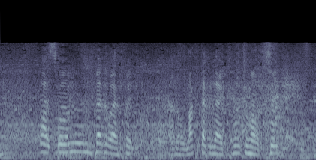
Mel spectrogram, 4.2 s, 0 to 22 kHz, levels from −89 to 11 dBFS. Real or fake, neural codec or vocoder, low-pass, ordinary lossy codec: fake; codec, 16 kHz, 1.1 kbps, Voila-Tokenizer; none; none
